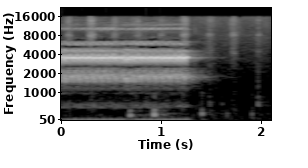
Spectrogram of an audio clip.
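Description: A Buzz Lightyear toy's electronic sound effect: a steady, high electronic tone lasting just over a second that cuts off suddenly, followed by a few faint handling clicks.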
